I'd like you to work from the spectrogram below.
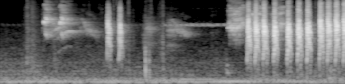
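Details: Eurasian tree sparrow in a fight. Scattered squeaky notes and a sliding high whistle give way to a dense, quickening stream of coarse, rasping chirps.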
